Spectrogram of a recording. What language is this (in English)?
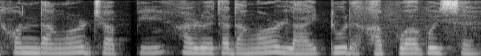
Assamese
